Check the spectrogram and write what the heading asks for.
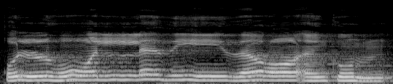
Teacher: ذال کو باریک پڑھنا ہے آپ نے، نرمی سے ادا کرنا ہے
